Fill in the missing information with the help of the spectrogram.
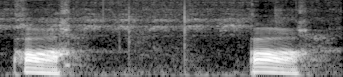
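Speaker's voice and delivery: OH said as a very brief vowel; short vowel sound. Shown as a demonstration. Teacher comparing short and long sounds, short OH. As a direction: keep each OH short. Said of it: "compare these short and long sound".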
